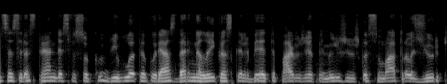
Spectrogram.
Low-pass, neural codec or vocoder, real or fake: 10.8 kHz; codec, 24 kHz, 1.5 kbps, HILCodec; fake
